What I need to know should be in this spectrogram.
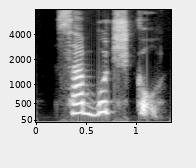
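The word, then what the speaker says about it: Zabuzhko: Hon heter Oksana Sabuchka. Nej, Sabuchko. – Mm-hmm. – Om jag uttalar det rätt.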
